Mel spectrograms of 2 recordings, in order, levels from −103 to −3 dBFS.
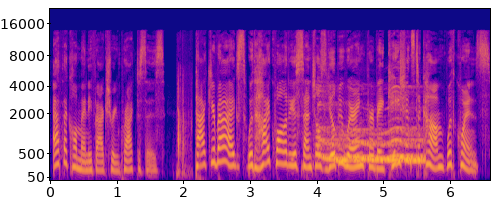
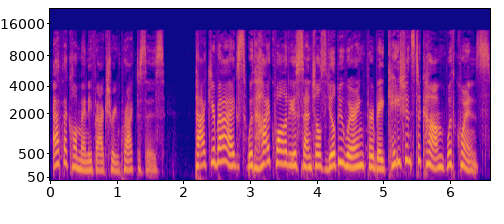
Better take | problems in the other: second | footsteps; faint; at 2 s; peak 10 dB below the speech // dog barking; loud; from 4 to 5.5 s; peak 3 dB above the speech

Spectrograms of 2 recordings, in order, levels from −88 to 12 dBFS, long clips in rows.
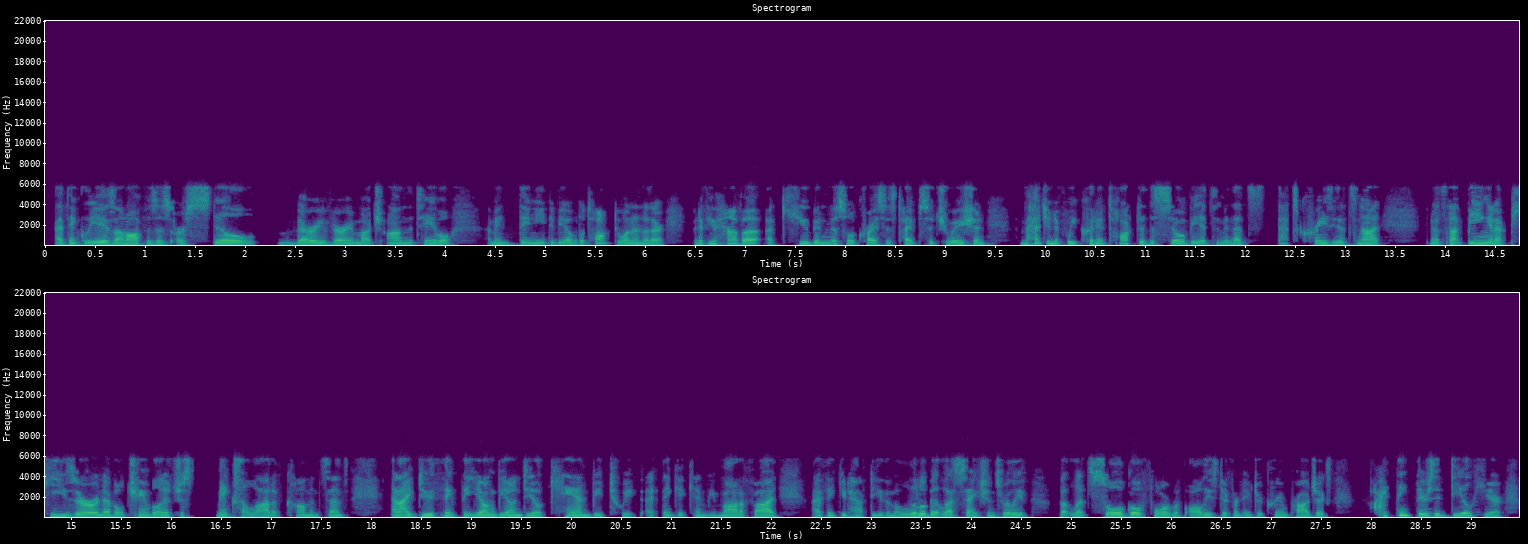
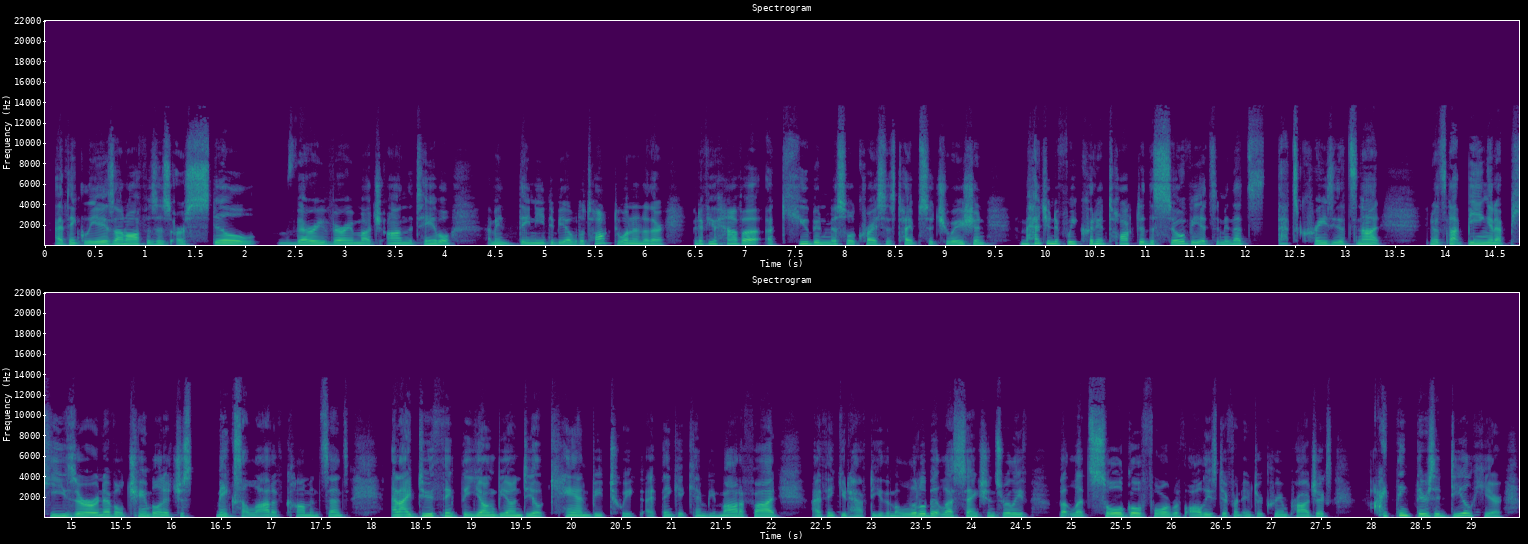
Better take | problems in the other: second | garbled, watery; slightly; nothing above 5.5 kHz

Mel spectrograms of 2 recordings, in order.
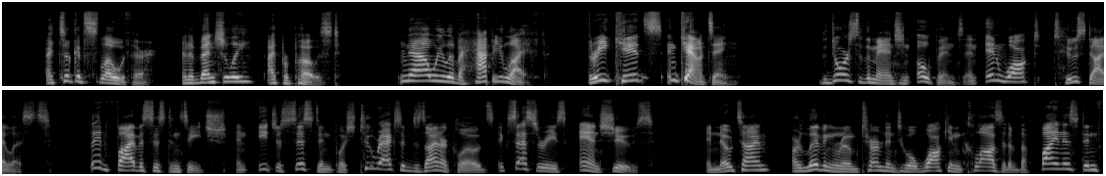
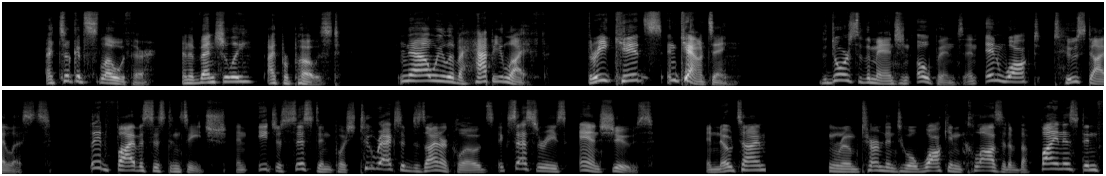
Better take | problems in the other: first | audio cutting out; at 19 s for 0.5 s

